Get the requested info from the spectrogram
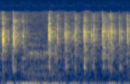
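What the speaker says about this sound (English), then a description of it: "And now I can just start typing in" Computer keyboard keys clack in quick irregular bursts of several presses, close and crisp, with brief pauses between clusters and no speech.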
